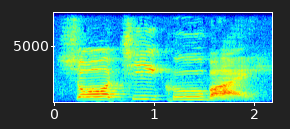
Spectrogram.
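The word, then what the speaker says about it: 松竹梅: had to look this up because I can't pronounce it properly it is called Sochi kubai okay mint pine bamboo plum okay and the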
